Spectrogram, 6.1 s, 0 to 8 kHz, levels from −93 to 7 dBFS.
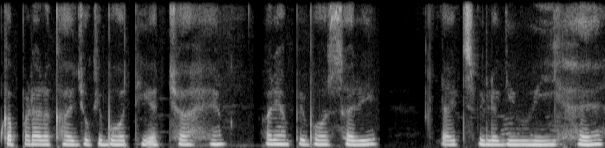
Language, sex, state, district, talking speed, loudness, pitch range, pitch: Hindi, female, Himachal Pradesh, Shimla, 190 wpm, -16 LUFS, 215-230 Hz, 220 Hz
